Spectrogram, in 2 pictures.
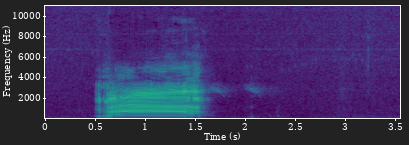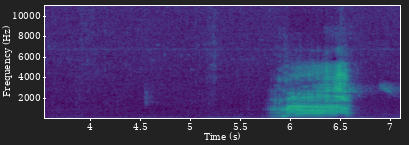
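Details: Sheep with lambs sleeping on their mothers' backs; two loud, rich, wavering bleats about one second long each, separated by roughly four seconds of quiet with a faint low hum.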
